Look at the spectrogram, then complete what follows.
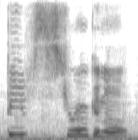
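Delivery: wheezing through laughter, slow; laughing. Real, not acted. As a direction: gasp the words between laughs.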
